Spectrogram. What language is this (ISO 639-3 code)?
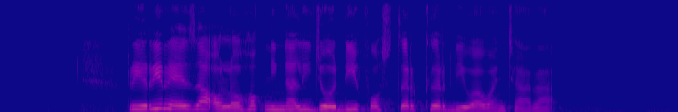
sun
